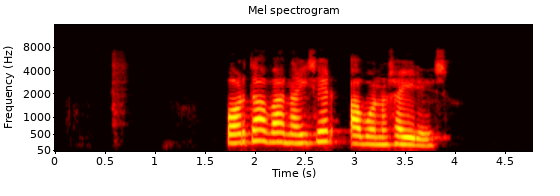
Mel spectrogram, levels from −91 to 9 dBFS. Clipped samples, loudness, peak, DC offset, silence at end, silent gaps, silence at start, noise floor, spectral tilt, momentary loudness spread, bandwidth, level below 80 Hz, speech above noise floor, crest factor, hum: under 0.1%; -21 LUFS; -6 dBFS; under 0.1%; 0.9 s; none; 1.75 s; under -90 dBFS; -7 dB/octave; 9 LU; 7.6 kHz; -72 dBFS; over 69 dB; 18 dB; none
